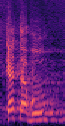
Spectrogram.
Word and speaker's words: كتبوا: الواو جاءت هذه الألف، كتبناها إلا أنها لم تلفظ. نحن نقول كتبوا هذه واو الجماعة وكتبنا بعدها ألف. وفي المثال الثاني أيها الطلاب ادرسوا أيضا جاءت واو الجماعة وبعدها ألف، هذه الألف تكتب ولا تلفظ.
